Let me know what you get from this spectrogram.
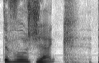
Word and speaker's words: Dvořák: Oui, en fait, Dvorak est un tchèque, et sur le nom qui est écrit avec un R, avec un circonflexe à l'envers, qui fait que le R est prononcé comme un J. Voilà pour la prononciation.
